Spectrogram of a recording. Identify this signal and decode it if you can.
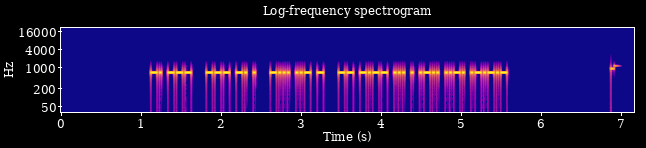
Morse code, heard as a keyed tone, about 44 wpm, 700 Hz. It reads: NO ONE BUT MYSELF.
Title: Sentences from Top 1300 Words 45wpm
